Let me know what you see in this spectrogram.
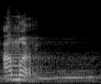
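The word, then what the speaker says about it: عمرو: वो लफ्ज़ गलत है लब्ज उम्र तो कोई लफ्ज़ नहीं है लब्ज है अमर लिखा होता है उम्र लेकिन उसका मतलब वह जो है वो साइलेंट होता है और वो का मतलब यह है की आपने इसे पेस की बजे उम्र की विजय पढ़ना है अमर तो हजरत अल्लाह इसका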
